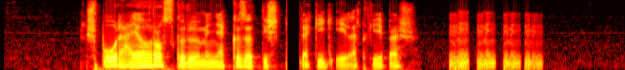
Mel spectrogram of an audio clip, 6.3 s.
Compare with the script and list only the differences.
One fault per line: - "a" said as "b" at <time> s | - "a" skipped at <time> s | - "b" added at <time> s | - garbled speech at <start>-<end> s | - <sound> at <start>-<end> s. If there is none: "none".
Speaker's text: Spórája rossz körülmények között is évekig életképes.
- dropout at 2.9-3.0 s
- laugh at 4.5-5.4 s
